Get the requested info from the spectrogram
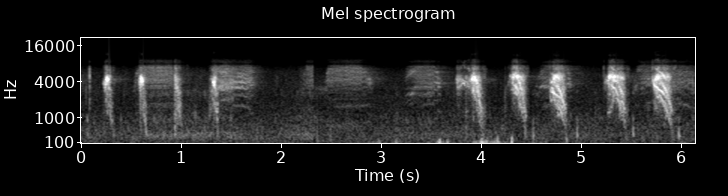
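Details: At Kälberberg on 8 May 2012, young pine martens discovering their surroundings utter high, sharp squeaks about twice a second, interspersed with soft hissing rushes and a brief lull midway.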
